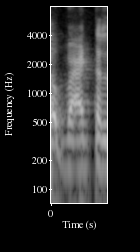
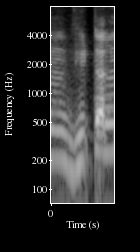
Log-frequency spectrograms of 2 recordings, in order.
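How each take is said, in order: First: वाइटल with "ai" as in "eye"; the proper reading वाइटल, first syllable "vai"; correct pronunciation of वाइटल. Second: विटल with a short i, "VIT-al"; the mistaken reading विटल, short first vowel; wrong pronunciation shown. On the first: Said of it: "वाइटल पढ़ेंगे". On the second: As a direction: begin विटल with "vi" rather than "vai". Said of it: "इसका उच्चारण विटल नहीं पढ़ेंगे". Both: Shown as a demonstration.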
